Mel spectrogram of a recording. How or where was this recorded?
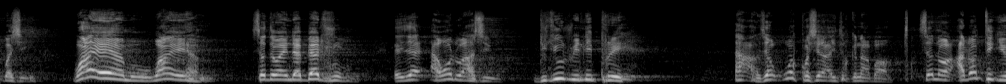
large echoing room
